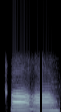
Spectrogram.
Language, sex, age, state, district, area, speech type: Assamese, female, 30-45, Assam, Dhemaji, rural, conversation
